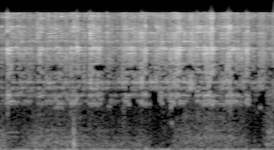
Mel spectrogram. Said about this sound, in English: All right. That's uh, okay. uh, that's a few uh, medium-sized bells with a couple uh, baby-sized bells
